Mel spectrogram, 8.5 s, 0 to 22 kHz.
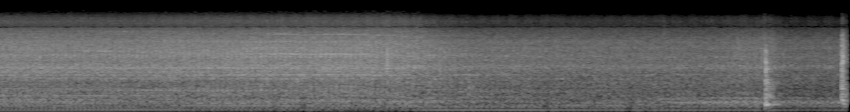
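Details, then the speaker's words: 2012 Ford F150 after vacuum pump replacement, heard near the pump behind driver's side wheel well: even idle hum with no ticking or buzzing, a couple of handling thumps; normal. "I don't hear anything. Hear it? That's about all you should hear when that's running."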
